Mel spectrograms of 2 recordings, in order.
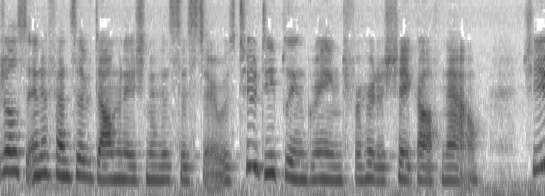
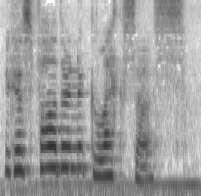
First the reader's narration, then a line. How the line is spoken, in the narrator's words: Lanya piped emphatically, as though she had been practicing that statement for a long time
